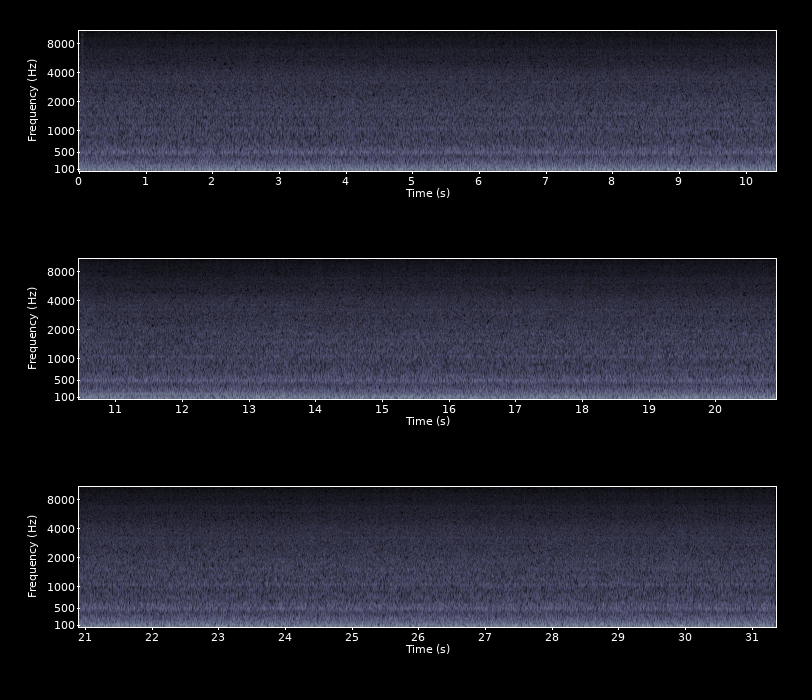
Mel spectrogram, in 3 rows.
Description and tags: I recorded my air conditioner sound recently. It's one of those thermostat style ones, not the window attachment one. This was recorded right on the vent taking in air as well.
Setup:
Zoom H1 (for stereo sounds)
Rode Videomic NTG (for mono sounds)
ac, air-conditioner, air-conditioning, hum, noise, ventilator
